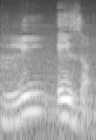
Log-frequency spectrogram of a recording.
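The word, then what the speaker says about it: liaison: Viewers আমরা এখন চতুর্থ নাম্বার শব্দটি দেখতে পাচ্ছি, যার উচ্চারণ হচ্ছে লিয়েজন। আমি উচ্চারণটি লিখে দিচ্ছি, লিয়েজন। এইভাবে শব্দটি উচ্চারণ মনে রাখতে পারেন, লিয়েজন, অথবা আপনি মনে রাখতে পারেন লিয়াজন।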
